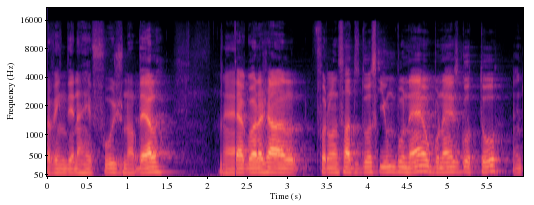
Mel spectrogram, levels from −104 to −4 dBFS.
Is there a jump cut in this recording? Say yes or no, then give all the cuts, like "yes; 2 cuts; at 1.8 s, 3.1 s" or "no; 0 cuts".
yes; 3 cuts; at 1.1 s, 2.3 s, 4.1 s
